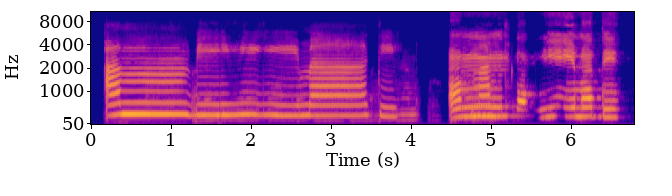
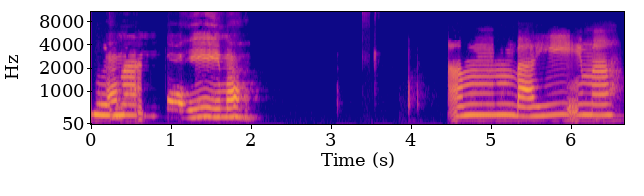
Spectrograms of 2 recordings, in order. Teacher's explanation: সেক্ষেত্রে এই কায়দাটা তোমাদের মনে রাখতে হবে যে নুন সাকিন অথবা তানবিনের পরে যদি বা হরফ আসে, তাহলে কি করতে হবে? উক্ত নুন সাকিন ও তানবিনের নুনকে পরিবর্তন করে নুনের জায়গায় মিম বসিয়ে গুণনা করতে হবে। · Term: ইকলাব গুন্না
